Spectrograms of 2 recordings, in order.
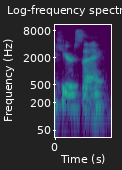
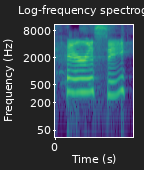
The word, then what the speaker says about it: heresy: time I've read this, I kept saying hearay. It's here. It's her. I almost said it wrong. It's heresy. Heresy. Like a hair like a heretic.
